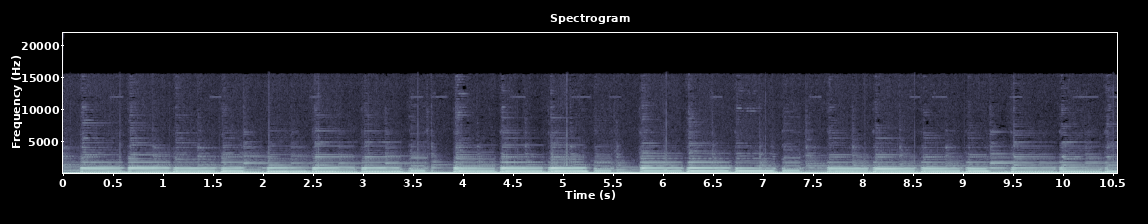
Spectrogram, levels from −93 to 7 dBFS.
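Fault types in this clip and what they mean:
Hard clipping: from 4.39 to 5.19 s the level exceeds the stage's ceiling by about 2 dB, so peaks are cut flat, adding brief crackle on the loudest moments.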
